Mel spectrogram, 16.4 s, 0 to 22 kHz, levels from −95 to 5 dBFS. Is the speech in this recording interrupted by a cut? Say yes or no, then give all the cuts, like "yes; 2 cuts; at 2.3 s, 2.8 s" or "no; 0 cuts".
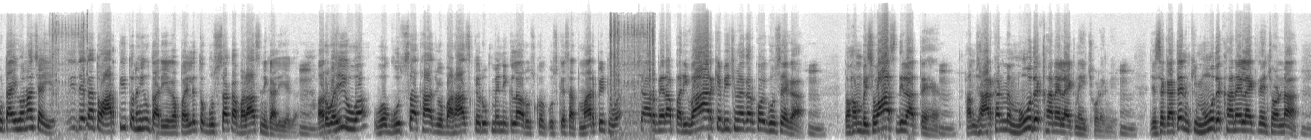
yes; 2 cuts; at 0.9 s, 8.0 s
